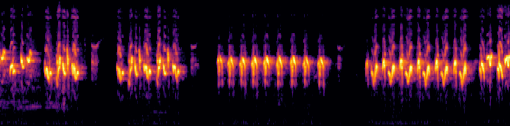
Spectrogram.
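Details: Yellow-vented bulbul (trucukan) singing fast ropel-style dawn song, used to test other birds' mettle: dense bursts of chirpy whistled notes, a steady run of evenly spaced rapid notes, brief pauses between bursts.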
